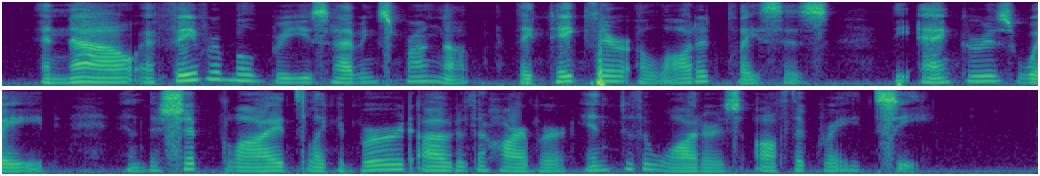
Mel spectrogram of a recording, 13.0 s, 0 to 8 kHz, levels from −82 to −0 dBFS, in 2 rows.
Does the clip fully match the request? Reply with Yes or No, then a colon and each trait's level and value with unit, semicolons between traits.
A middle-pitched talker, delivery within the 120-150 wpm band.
No: medium, 145 Hz; average, 160 wpm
